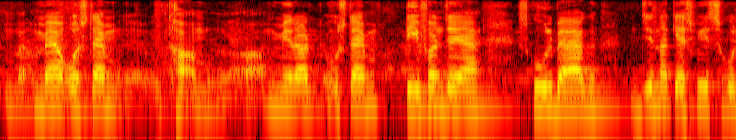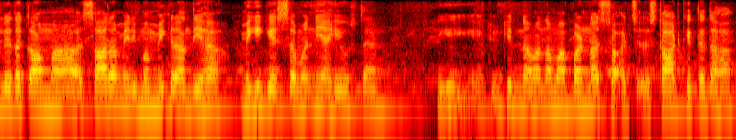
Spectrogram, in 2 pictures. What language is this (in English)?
Dogri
